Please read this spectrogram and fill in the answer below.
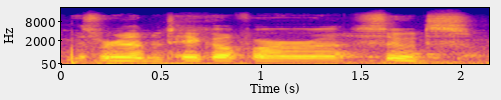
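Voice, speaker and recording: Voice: medium pitch, level tone, fairly quick, background noise. A tabletop role-player bantering casually, half in character, during a game.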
